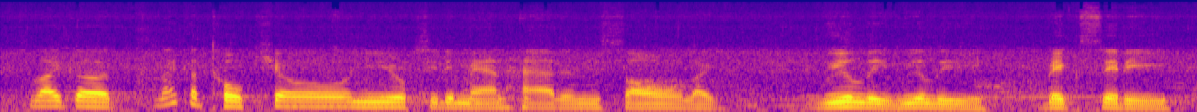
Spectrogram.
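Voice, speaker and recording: A male vlogger from South Korea, a native Korean speaker, speaks at a moderate pace with a mid-range voice. Talking casually to the camera, he rambles with frequent fillers and restarts, and steady rain noise runs in the background.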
